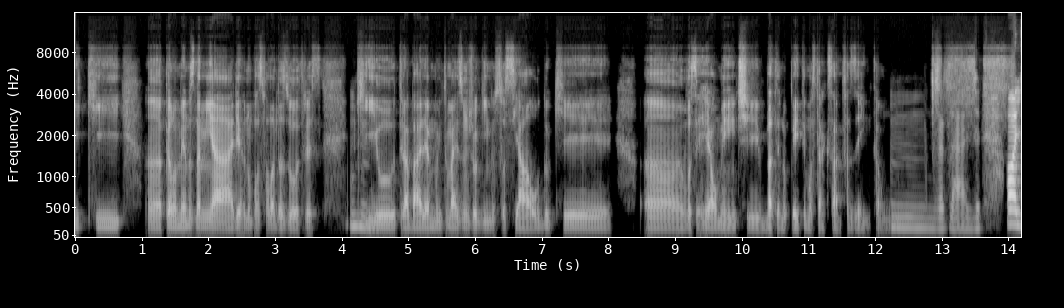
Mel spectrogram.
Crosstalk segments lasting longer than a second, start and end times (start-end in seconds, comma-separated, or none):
none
